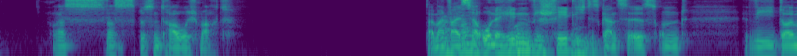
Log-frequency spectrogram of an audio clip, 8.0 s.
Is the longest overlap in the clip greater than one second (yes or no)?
yes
